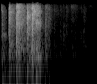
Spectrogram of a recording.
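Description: A brief burst of applause from a crowd, many hands clapping in a dense, crackling flurry that stops abruptly after about half a second and trails off into quiet.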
